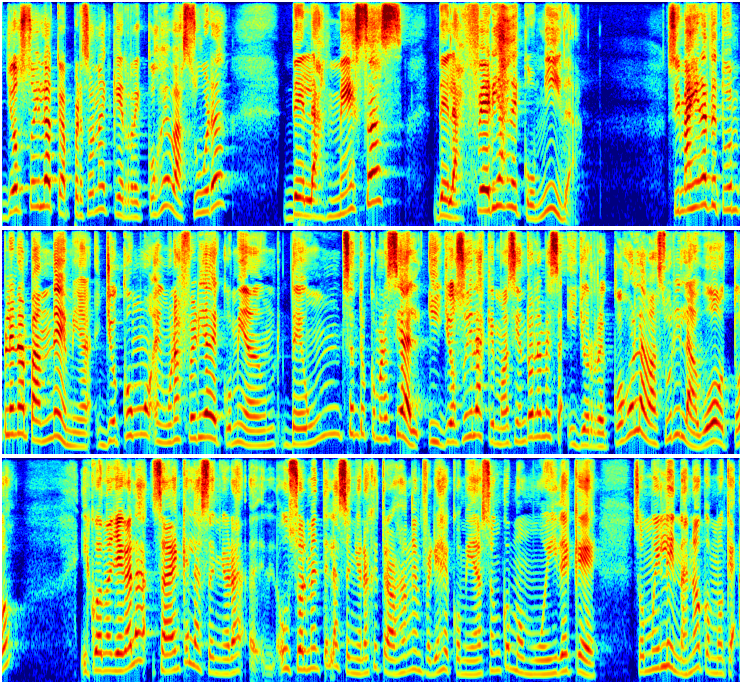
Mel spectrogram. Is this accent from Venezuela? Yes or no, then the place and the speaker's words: yes; Venezuela; accent: Venezuelan; Yo soy venezolana. Ajá, por si no notaron el acento.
